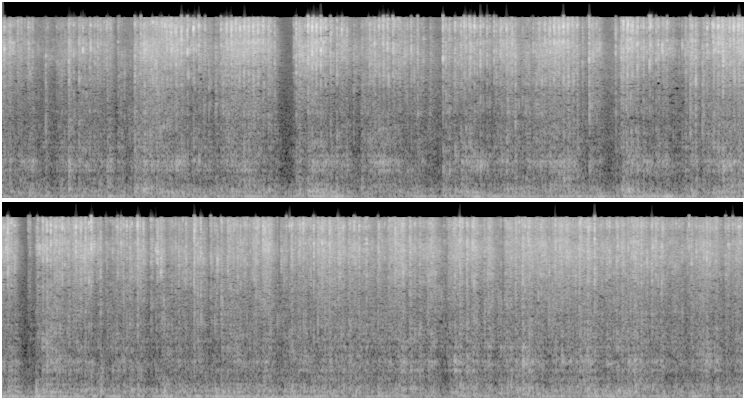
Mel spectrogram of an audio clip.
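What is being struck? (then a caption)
Thin plastic laptop keyboard cover. Long-nailed fingers type on and press individual flat plastic keys of a grey, thin type-cover plastic laptop keyboard cover. A dense, steady stream of bright, crisp clicks and taps plays with short, dry decay and a few brief dips in the rhythm.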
